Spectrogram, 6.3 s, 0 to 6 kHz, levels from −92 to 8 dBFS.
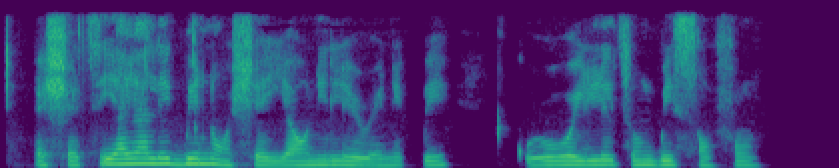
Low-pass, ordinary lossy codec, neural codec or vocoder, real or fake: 5.4 kHz; MP3, 48 kbps; none; real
